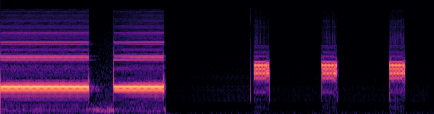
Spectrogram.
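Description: A steady electronic buzzer tone for about two seconds, a brief break, then another second of it. After a pause come three short, identical bursts of data tones, evenly spaced: the Emergency Alert System end-of-message signal closing the weather radio broadcast.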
